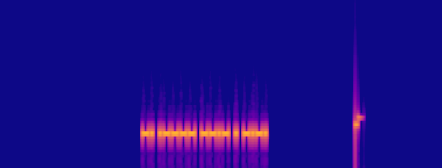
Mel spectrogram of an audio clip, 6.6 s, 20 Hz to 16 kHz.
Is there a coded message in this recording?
Yes: Morse code from 2.2 to 4.0 s, heard as a keyed tone, about 34 wpm, 700 Hz. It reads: N1QEC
